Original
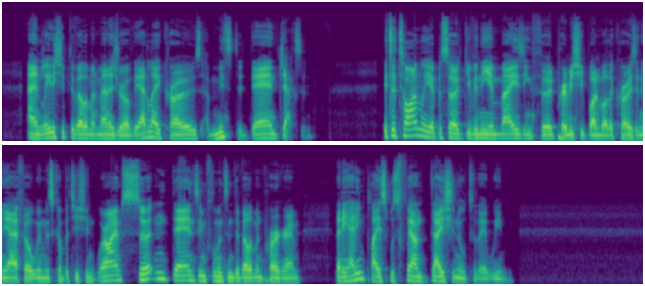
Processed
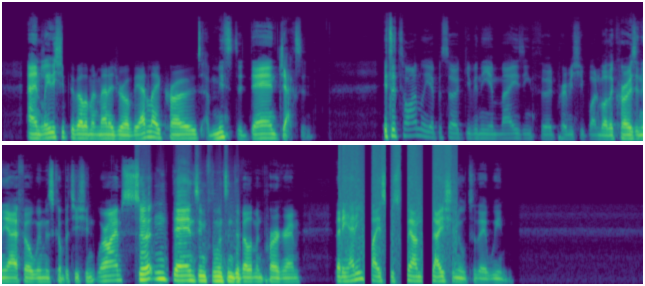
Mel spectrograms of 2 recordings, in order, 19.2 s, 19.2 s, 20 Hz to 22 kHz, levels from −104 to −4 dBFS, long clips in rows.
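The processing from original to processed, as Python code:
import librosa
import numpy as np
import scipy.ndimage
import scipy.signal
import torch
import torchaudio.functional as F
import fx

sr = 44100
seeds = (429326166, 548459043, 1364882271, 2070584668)

y = fx.lowpass(x, sr, hz=1500.0, slope=24, at=(0.9, 2.94))
y = fx.leveller(y, sr, passes=2, at=(11.6, 13.19))
y = fx.quant_dither(y, sr, seeds[0], bits=6, dither='none', at=(14.65, 16.44))
y = fx.edit(y, sr, fx.fade_down_up(start_s=5.75, length_s=3.39, db=-21.5, fade_s=0.22), tone=tone)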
